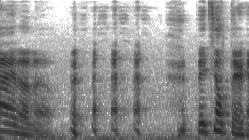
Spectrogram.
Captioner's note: laughs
